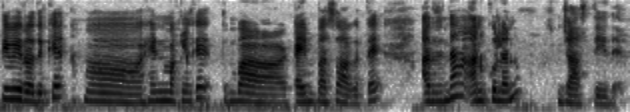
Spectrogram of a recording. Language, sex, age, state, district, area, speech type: Kannada, female, 30-45, Karnataka, Kolar, urban, spontaneous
